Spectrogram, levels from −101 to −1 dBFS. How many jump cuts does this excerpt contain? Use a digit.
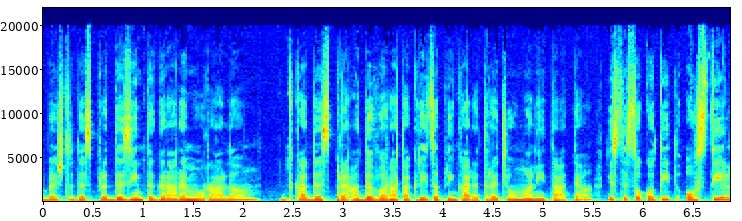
1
